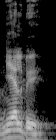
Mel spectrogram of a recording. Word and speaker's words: Mjällby: First of all, tell me how to pronounce Mjällby properly. Oh, you did pretty well. Mjällby.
